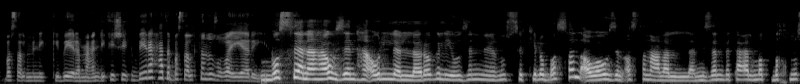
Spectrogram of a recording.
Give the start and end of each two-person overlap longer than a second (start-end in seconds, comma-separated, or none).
none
